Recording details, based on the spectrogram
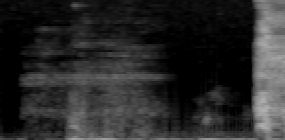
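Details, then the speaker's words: One short cough burst then a sharper second burst in a quiet small room; girl who says she coughs a lot all night. "And if you want to see like man, I cough so much all night."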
